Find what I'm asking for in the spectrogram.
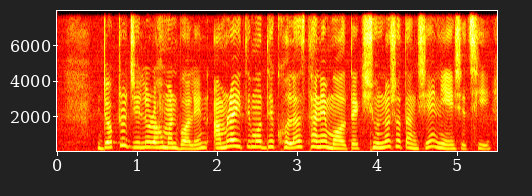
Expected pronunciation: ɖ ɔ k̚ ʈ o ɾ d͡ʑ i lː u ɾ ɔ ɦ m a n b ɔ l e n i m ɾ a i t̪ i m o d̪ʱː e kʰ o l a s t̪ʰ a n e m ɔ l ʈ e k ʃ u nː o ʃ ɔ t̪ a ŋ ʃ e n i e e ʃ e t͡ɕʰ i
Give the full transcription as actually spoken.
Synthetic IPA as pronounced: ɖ ɔ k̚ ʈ o ɾ d͡ʑ i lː u ɾ ɔ ɦ m a n b ɔ l e n a m ɾ a i t̪ i m o d̪ʱː e kʰ o l a s t̪ʰ a n e m ɔ l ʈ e k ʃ u nː o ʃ ɔ t̪ a ŋ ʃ e n i e e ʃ e t͡ɕʰ i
